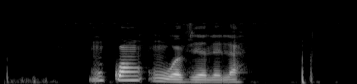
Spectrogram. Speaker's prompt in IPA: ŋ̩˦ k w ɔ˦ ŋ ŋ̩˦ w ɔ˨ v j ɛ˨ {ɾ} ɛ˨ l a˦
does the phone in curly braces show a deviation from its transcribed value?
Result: yes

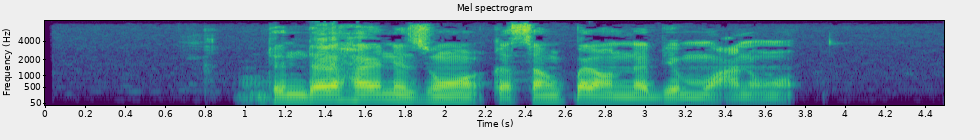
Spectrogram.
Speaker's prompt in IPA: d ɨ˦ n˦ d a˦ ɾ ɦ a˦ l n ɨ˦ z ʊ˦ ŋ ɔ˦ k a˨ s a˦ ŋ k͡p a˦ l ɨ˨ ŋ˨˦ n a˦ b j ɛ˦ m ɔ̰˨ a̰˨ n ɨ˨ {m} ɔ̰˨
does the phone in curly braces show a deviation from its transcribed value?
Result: yes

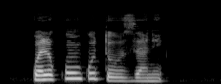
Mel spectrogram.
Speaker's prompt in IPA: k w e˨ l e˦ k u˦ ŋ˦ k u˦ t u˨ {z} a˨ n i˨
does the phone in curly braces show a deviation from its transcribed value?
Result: no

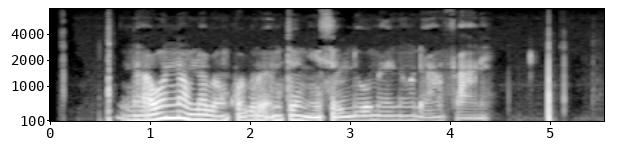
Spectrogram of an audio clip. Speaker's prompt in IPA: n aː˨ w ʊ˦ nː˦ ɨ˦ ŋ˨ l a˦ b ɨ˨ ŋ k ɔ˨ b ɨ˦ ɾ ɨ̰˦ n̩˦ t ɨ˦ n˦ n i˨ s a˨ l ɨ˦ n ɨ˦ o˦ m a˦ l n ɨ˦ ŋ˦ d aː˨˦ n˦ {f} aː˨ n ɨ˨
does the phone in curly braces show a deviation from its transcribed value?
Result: no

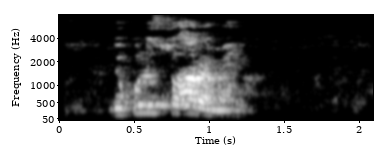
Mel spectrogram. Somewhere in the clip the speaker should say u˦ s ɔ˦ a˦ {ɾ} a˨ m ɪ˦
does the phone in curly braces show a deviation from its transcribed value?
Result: no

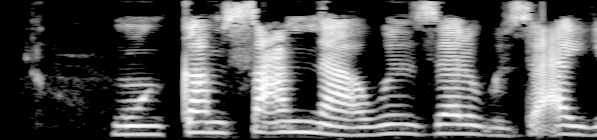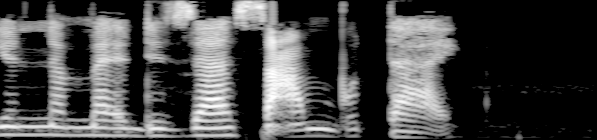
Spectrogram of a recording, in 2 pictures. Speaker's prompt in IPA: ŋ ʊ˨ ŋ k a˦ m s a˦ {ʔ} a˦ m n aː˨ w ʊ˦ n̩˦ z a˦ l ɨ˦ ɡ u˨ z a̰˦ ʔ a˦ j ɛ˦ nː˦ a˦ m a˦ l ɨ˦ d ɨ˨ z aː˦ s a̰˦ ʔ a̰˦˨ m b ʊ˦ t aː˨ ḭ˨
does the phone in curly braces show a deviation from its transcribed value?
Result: no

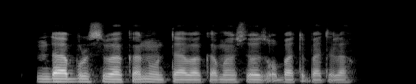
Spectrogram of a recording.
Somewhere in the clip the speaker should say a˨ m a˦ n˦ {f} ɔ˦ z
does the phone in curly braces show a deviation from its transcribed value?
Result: yes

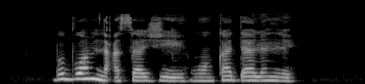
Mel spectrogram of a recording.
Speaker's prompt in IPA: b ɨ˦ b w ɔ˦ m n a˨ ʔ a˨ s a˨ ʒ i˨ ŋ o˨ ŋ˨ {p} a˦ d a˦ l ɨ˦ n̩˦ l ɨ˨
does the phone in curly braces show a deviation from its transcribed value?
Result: yes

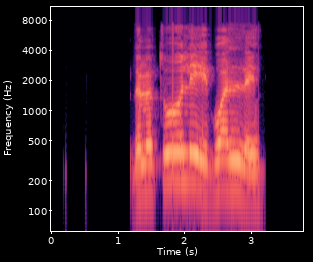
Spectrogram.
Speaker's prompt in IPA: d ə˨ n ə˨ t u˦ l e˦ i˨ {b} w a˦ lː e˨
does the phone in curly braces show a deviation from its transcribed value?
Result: no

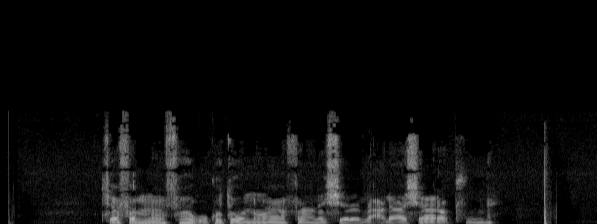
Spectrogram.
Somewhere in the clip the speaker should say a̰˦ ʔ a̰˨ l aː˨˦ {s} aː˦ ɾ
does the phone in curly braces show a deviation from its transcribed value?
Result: yes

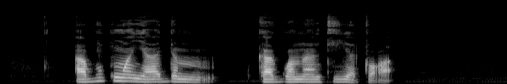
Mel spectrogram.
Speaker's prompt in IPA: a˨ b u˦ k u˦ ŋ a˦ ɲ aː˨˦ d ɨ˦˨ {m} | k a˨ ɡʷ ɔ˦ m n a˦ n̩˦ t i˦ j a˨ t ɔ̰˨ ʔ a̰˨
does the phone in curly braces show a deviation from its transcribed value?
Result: no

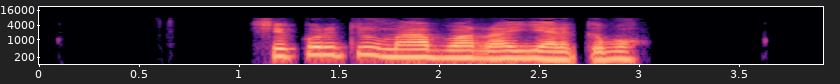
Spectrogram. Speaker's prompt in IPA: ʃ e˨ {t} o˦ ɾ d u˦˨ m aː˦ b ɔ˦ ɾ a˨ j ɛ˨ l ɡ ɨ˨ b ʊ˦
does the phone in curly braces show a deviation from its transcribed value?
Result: yes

